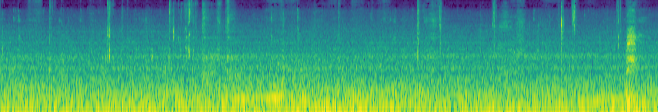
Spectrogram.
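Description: Chewing and biting into a fried chicken sandwich, scattered short wet clicks and crunches, over a steady low hum inside the car.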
